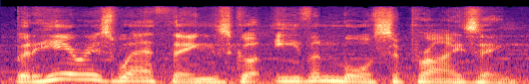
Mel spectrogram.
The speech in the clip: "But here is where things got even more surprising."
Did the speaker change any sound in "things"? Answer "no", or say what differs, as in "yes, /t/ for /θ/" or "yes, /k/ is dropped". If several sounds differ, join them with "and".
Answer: no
